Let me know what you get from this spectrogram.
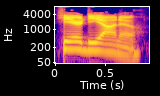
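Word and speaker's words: Herediano: get there right yeah that's that's the way to say it here Dion oh here Dianna would be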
